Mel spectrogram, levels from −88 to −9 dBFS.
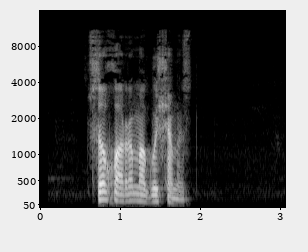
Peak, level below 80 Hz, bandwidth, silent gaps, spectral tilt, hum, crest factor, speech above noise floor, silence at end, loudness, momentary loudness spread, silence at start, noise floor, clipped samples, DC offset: -2 dBFS; -68 dBFS; 11.5 kHz; none; -5 dB/octave; none; 24 dB; 53 dB; 1.2 s; -22 LUFS; 16 LU; 0.6 s; -75 dBFS; under 0.1%; under 0.1%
